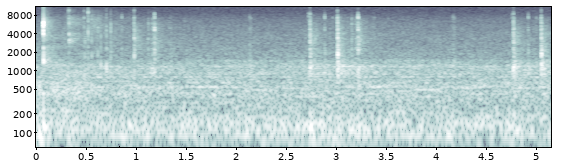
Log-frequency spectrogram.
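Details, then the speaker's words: Sony camera lens, after the camera was knocked over, makes faint sharp clicks in bursts about every two seconds as autofocus hunts and fails to lock; lens won't focus, replacement needed. "Can y'all hear that clicking? It's cuz my lens won't go into focus. And and I'm not able to film."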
